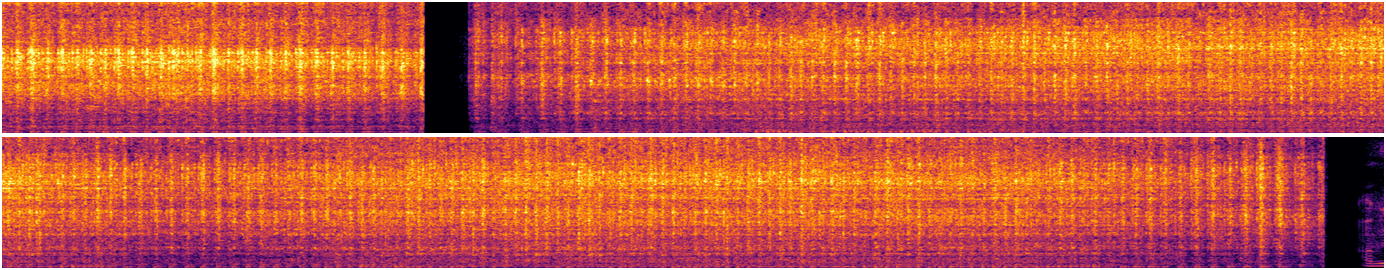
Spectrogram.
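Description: A sewing machine stitches fabric strips for a hand bag with a steady, close whirring clatter that runs almost unbroken, pausing briefly near the start.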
